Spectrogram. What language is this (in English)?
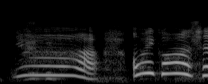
English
